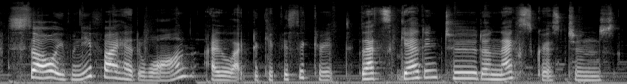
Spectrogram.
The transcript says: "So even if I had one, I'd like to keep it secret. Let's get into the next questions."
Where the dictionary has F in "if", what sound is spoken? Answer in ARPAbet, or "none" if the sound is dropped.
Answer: F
